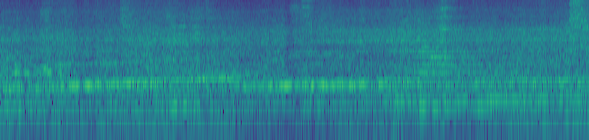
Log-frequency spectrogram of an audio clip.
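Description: Electric commuter train pulling out of the platform, its motors whining in a tone that dips and then climbs in pitch as it gathers speed, over a steady rumble of the cars.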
